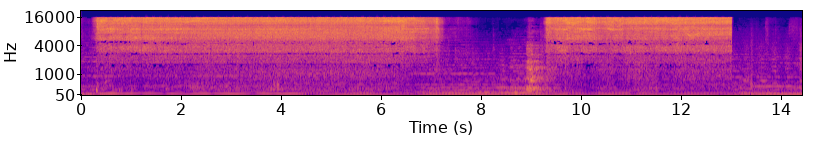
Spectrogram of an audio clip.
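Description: Compressed air hissing as it is bled from the air chamber of a well pressure tank through a hose on its Schrader valve, in two long releases of about seven and four seconds. Air is being let out to bring the tank's pre-charge down to about 23 psi, just below the pump's cut-in pressure.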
